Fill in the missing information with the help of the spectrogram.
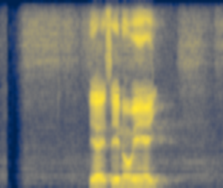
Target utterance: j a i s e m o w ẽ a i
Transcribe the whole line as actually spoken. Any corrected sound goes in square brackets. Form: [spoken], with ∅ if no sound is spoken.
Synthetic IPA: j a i s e [n] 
